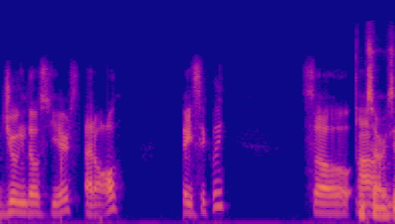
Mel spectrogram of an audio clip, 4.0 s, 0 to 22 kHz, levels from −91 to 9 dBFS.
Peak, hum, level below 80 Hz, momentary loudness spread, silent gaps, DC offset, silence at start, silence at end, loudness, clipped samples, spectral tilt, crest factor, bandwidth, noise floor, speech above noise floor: -10 dBFS; none; -68 dBFS; 13 LU; none; under 0.1%; 0 s; 0 s; -31 LUFS; under 0.1%; -4.5 dB/octave; 22 dB; 16 kHz; -81 dBFS; 50 dB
